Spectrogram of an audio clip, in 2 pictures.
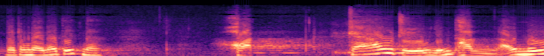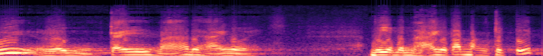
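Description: A man's voice: a little high, dark tone, breathy edge. A man giving a Buddhist dharma talk, patiently explaining a sutra with everyday examples and questions. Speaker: Buddhist teacher. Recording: long hall reverb.

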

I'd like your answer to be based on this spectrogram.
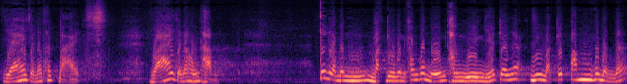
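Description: A man's voice: a little high, normal speed, pauses often, mellow, breathy edge, muffled recording. A man giving a Buddhist dharma talk, patiently explaining a sutra with everyday examples and questions. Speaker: Buddhist teacher. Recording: long hall reverb.

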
